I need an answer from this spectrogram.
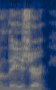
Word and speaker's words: leisure: and the first one regular Leisure notice EI i e it's just an e sound okay so let's go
